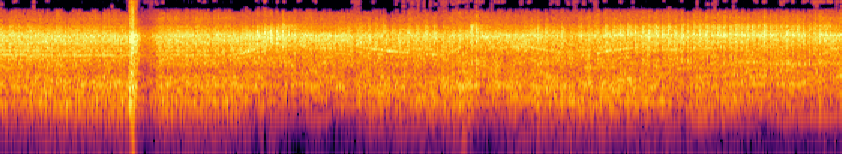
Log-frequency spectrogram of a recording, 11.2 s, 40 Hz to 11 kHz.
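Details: 1997 Saturn SL2 petrol engine revving lightly with a fast, light ticking over a thin high running sound, from the passenger side only under acceleration, worst at 2-3k rpm, slowly worsening; cause unknown.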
